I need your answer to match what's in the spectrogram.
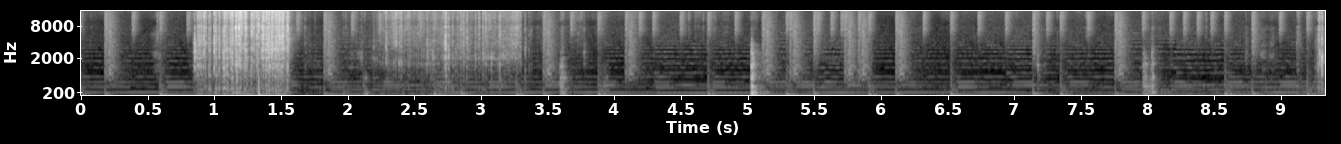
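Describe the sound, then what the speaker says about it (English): Rider-Waite tarot deck being shuffled several times, crisp riffling bursts of cards alternating with softer taps and slides, close and clear with no talking. "I'm just going to shuffle the Rider-Waite deck a few times"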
